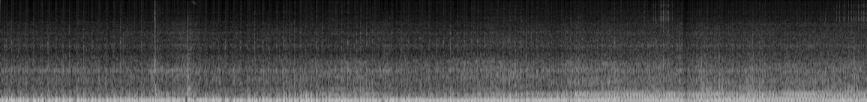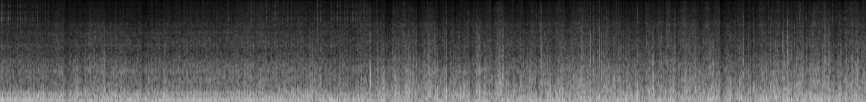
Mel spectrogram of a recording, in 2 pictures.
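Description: Harley-Davidson V-twin motorcycle engine running on the road. The engine pitch climbs as the bike accelerates, from about a third of the way in until about halfway. Wind noise then rises and partly covers the engine in the second half.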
